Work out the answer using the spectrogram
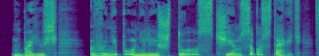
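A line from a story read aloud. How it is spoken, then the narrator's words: Plain. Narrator (Russian): сказал отец Браун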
